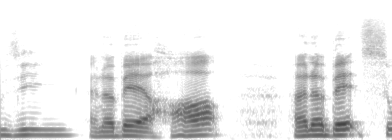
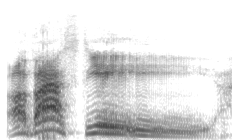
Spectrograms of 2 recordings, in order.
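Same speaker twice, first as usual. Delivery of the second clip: loud, slow pirate call; 8 dB louder, much slower than usual. Pretend. Pirate introducing a word to children, long loud call. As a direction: holler avast ye, drawn out.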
